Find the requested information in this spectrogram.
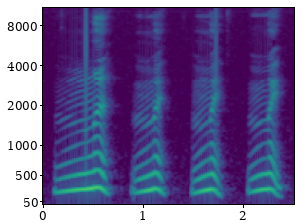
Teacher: короткий звук твердий приголосний н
